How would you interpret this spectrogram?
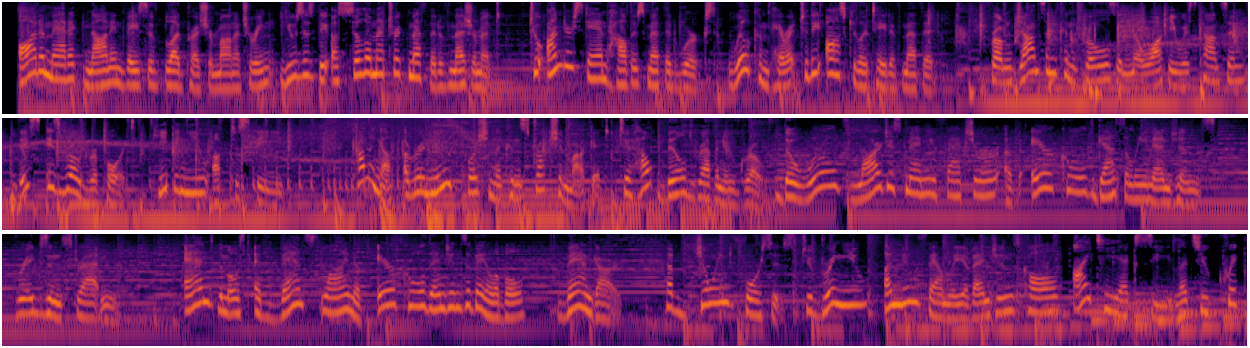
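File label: Industrial Narration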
